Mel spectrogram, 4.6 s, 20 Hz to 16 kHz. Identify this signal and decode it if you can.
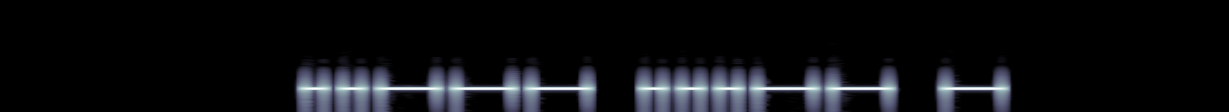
Morse code, heard as a keyed tone, about 17 wpm, 700 Hz. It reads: 23T
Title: Common Cut Numbers - 3-Digit 17wpm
